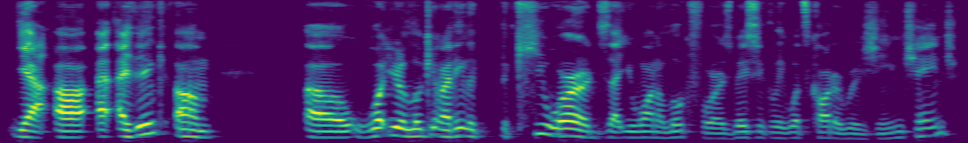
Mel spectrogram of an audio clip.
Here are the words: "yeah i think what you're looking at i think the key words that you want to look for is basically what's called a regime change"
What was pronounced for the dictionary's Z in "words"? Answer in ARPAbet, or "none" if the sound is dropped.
Z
